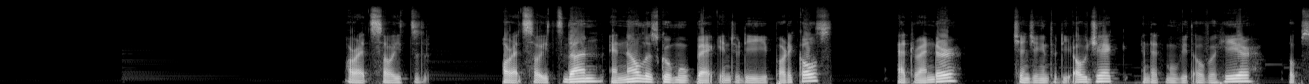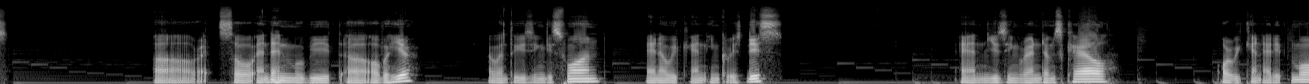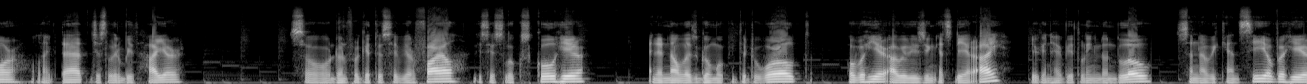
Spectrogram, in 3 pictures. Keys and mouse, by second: 0.2 click, 1.0 click, 1.4 click, 2.0 click, 2.5 click, 2.9 click, 3.2 click, 9.6 click, 11.4 click, 14.3 drag, 17.9 click, 19.7-21.7 drag, 22.3 click, 25.1-26.5 drag, 26.9-28.2 drag, 28.9 click, 29.6 ctrl+s, 29.8 click, 33.7 click, 34.7-35.8 drag, 36.6 click, 38.3 click, 39.0 click.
